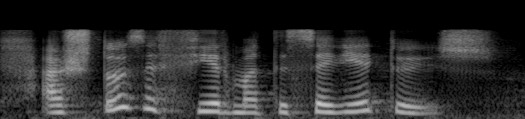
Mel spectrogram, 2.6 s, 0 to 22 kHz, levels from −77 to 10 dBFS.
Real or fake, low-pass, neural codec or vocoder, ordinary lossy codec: fake; none; codec, 16 kHz, about 1 kbps, DyCAST, with the encoder's durations; none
